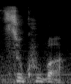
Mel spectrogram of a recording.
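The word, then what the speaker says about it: Tsukuba: mitam ja ja was wie spricht zu Kuba aus aber heißt zu Kuba Betonung auf die auf die erste Silbe nicht auf die letzte immer im japanischen ich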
